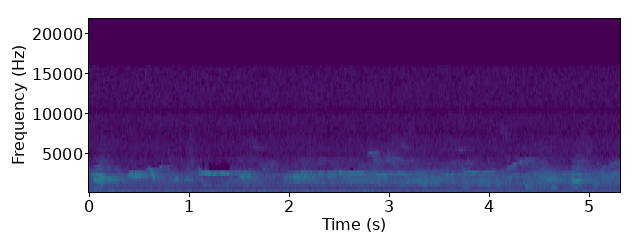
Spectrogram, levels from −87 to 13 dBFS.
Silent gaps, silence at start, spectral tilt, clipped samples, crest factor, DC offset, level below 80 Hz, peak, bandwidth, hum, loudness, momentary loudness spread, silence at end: none; 0 s; -3 dB/octave; under 0.1%; 18 dB; under 0.1%; -62 dBFS; -34 dBFS; 16 kHz; none; -50 LUFS; 4 LU; 0 s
